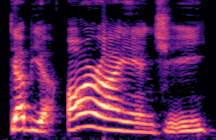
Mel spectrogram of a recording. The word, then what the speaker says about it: wring: W-R-I-N-G is to wring, for example, water out of a washer.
